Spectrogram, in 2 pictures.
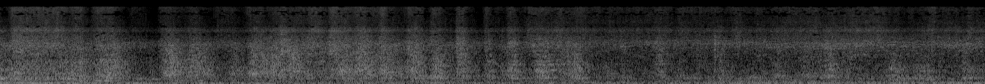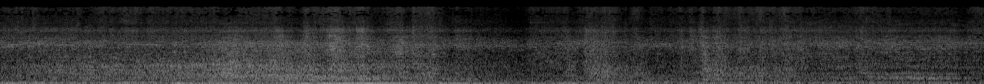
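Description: Water spraying from a garden hose nozzle onto a car's body and wheel, a steady hiss of spray with splashing.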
